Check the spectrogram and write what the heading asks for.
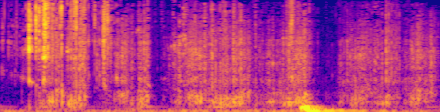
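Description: crunching potato chips

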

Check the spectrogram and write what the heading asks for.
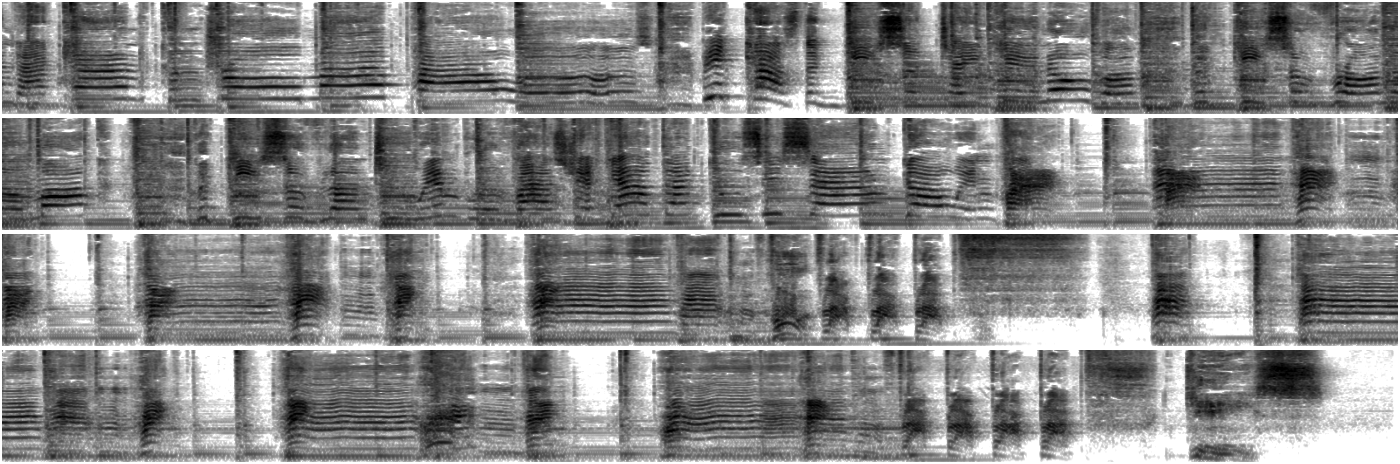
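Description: geese honking

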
